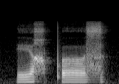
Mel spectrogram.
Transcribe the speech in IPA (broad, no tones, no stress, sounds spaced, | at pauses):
e χ pʼ ʌ z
